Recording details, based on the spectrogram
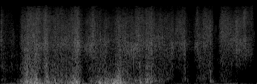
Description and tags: Tissue paper being scrunched up into a ball.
